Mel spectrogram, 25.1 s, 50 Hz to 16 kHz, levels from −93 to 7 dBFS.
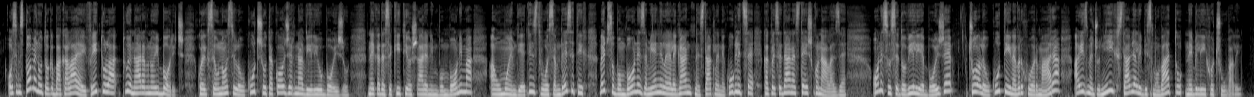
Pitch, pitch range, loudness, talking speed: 200 Hz, 175-235 Hz, -21 LUFS, 150 wpm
